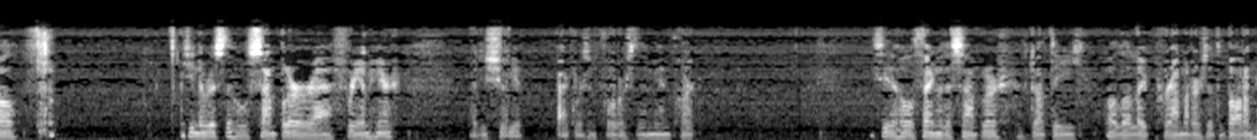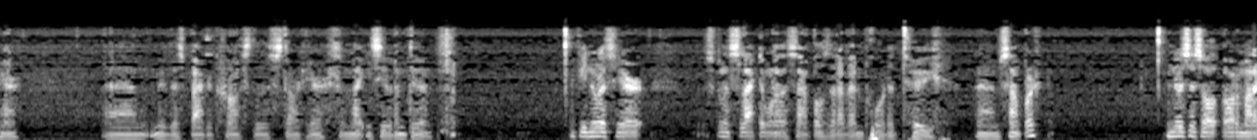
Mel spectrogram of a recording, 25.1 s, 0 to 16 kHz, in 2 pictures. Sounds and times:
Speech: 0.0 - 0.6, 1.8 - 4.0, 4.7 - 7.0, 8.7 - 12.8, 13.6 - 17.2, 18.2 - 19.0, 19.6 - 23.1, 24.2 - 25.1.

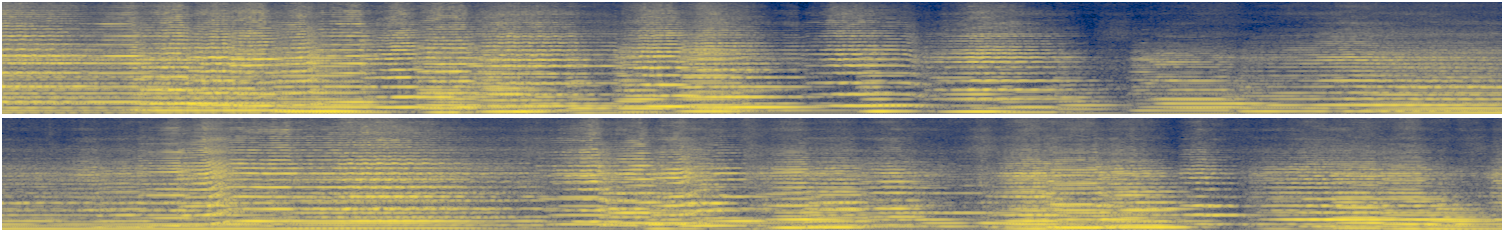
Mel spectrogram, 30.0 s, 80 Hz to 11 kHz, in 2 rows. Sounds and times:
Cello: 0.0 - 30.0
Double bass: 0.0 - 30.0.

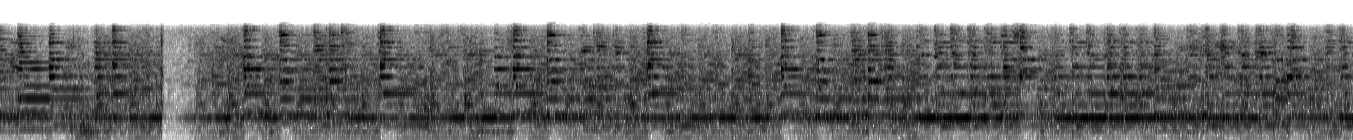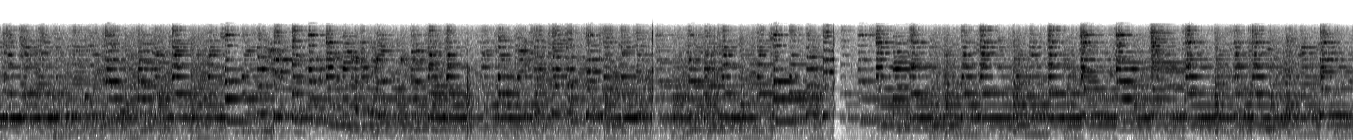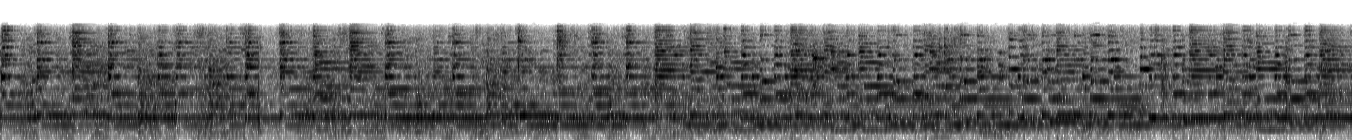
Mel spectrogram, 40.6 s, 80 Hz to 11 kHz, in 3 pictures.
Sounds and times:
Traditional music: 0.0 - 40.5.

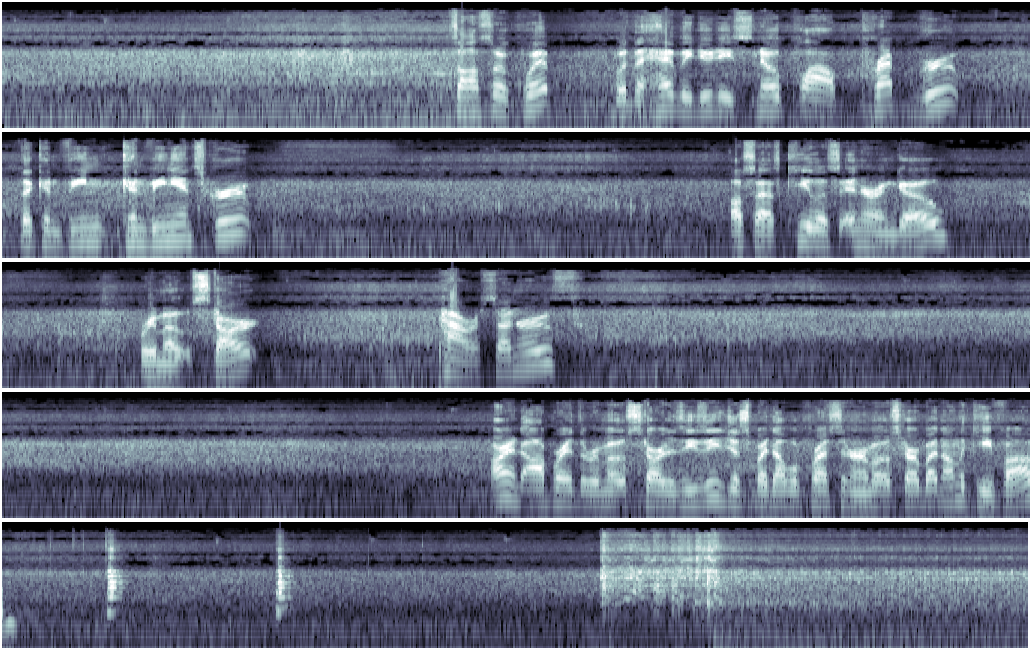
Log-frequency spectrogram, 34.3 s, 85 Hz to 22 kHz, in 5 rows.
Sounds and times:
Car: 0.0 - 34.2
Outside, urban or manmade: 0.0 - 34.2
Speech: 3.0 - 6.4, 7.0 - 8.6, 11.7 - 13.2, 14.6 - 15.5, 16.6 - 17.6, 23.8 - 27.6.

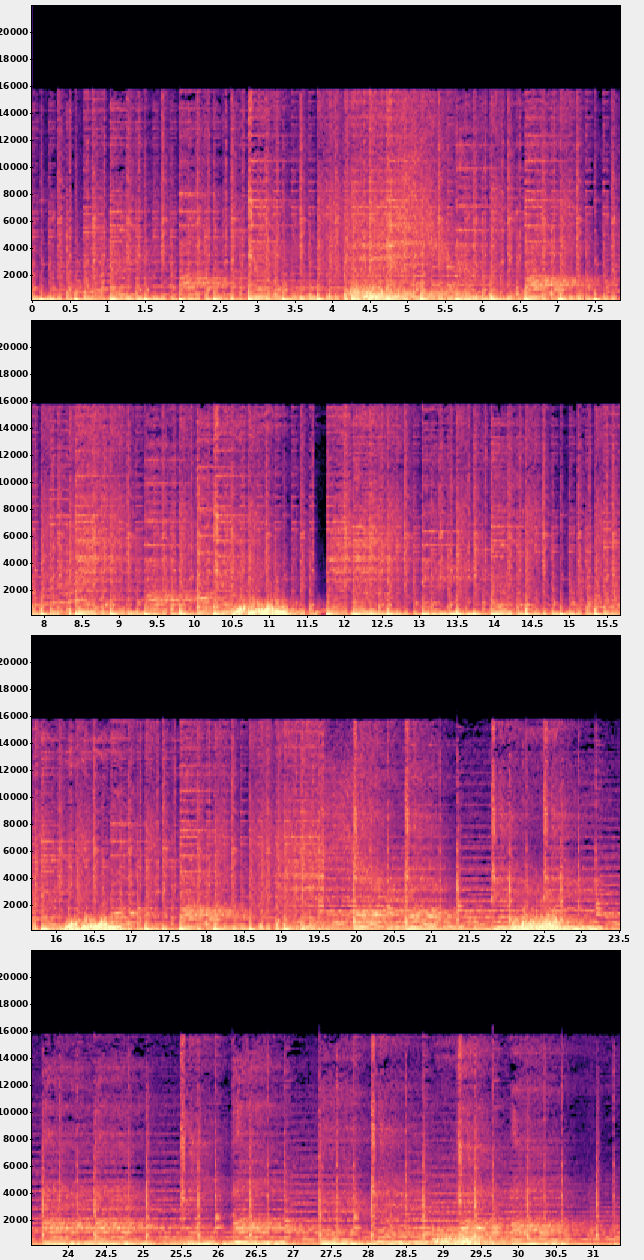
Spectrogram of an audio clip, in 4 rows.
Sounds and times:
Music: 0.0 - 31.3.

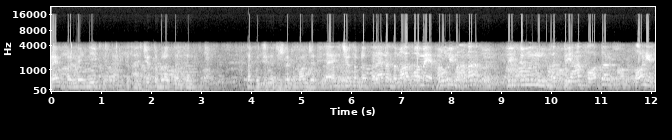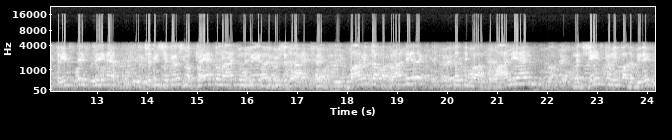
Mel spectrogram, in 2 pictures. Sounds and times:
Speech: 0.0 - 24.1.

